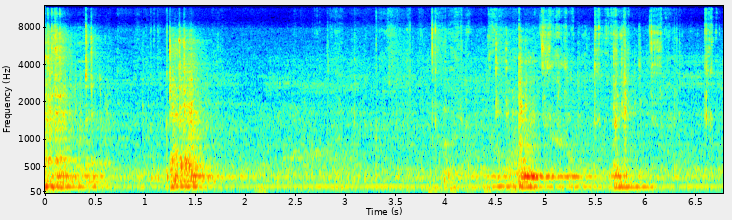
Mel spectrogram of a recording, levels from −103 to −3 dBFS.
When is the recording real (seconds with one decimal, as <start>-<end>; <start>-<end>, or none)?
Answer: 0.0-6.8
